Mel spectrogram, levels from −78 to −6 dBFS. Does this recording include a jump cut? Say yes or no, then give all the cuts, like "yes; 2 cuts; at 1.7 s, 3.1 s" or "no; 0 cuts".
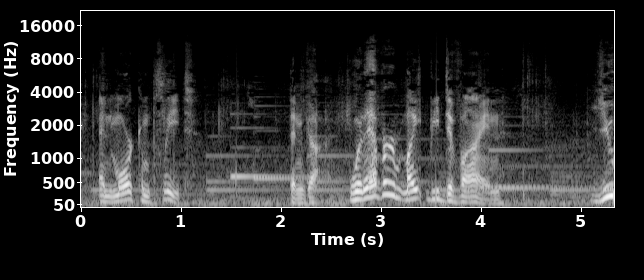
no; 0 cuts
